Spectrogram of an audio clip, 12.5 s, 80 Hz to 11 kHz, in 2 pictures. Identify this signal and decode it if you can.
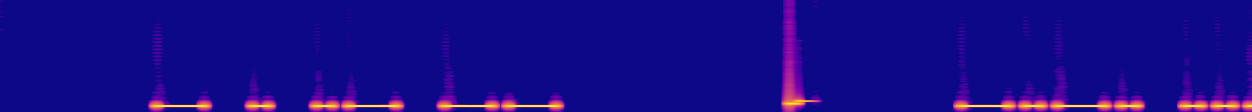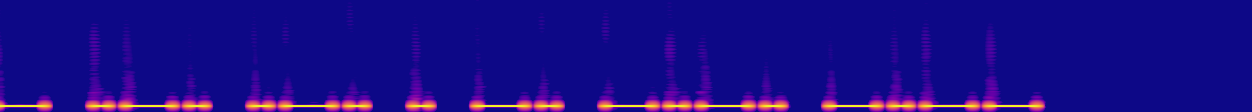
Morse code, heard as a keyed tone, about 16 wpm, 700 Hz. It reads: TEAM CURRENCY
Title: Sentences from Top 1500 Words - New Word Drill - 15wpm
